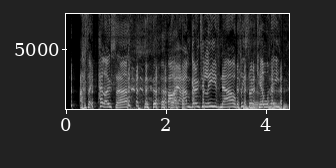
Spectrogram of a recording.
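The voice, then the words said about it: Exaggerated British accent. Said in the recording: “did you just make your accent sound more British?”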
